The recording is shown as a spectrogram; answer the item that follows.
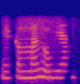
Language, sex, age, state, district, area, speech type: Hindi, female, 30-45, Uttar Pradesh, Sitapur, rural, conversation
